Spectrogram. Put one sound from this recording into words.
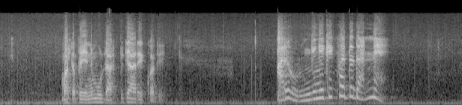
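A man speaks with raised, tense voice nearby.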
